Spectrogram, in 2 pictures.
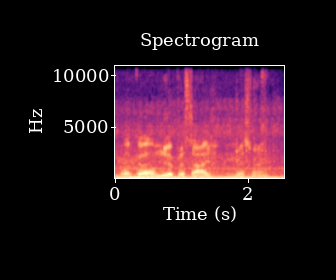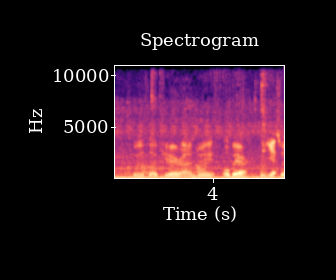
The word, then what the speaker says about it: Pierre-Andre Aubert: Le Presage restaurant with Pierre-Andre Aubert. Yeah. So it's how it's pronounced?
